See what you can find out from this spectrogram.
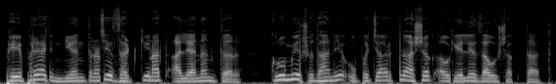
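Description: Between 0.5 and 1.5 s the speech briefly jumbles as half-second pieces play in the wrong sequence: chunks out of order. The piece that belongs at 0.5 s arrives one chunk late, so the following 500 ms plays first. The same happens from 3.0 to 4.5 s, where the first 500 ms piece lands two chunks late. Nothing is missing, but each swap leaves three hard joins.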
